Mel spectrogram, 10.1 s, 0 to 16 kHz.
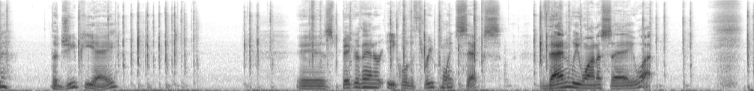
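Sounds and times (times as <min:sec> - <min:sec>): computer keyboard typing: 0:01.0 - 0:09.3.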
